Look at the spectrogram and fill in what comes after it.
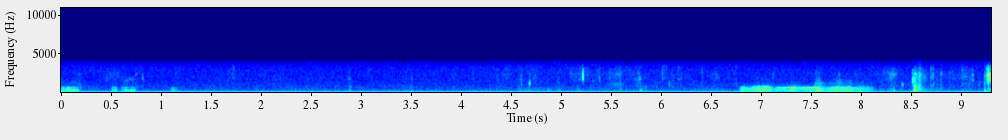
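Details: Stormy, a female lynx point Siamese cat in heat, tries to entice Dobby the ferret. She gives a few short cries at the start, then a long, wavering, drawn-out yowl near the end, followed by a sharp knock.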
